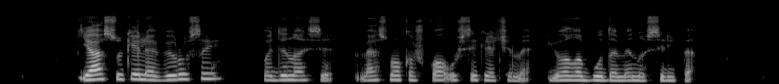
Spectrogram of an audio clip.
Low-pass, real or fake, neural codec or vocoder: 9.9 kHz; real; none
